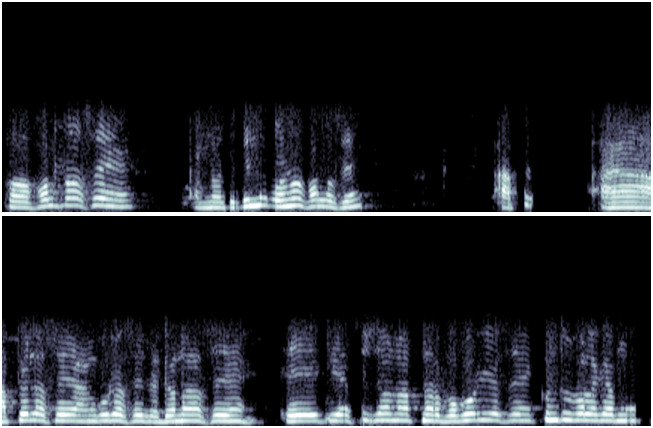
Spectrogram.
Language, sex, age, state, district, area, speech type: Assamese, male, 45-60, Assam, Barpeta, rural, conversation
